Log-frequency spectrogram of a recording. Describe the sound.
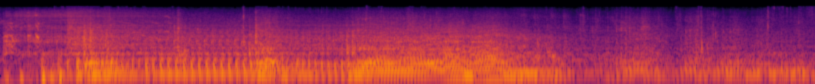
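A tractor engine runs with a loud, steady rumble and a rhythmic chugging pulse. It dips briefly near the end, then keeps running.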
